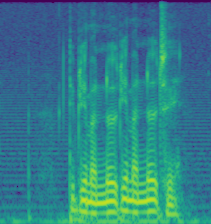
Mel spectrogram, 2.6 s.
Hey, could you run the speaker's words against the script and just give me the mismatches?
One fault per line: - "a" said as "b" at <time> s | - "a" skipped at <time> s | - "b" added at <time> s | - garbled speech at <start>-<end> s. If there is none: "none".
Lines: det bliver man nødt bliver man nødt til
none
